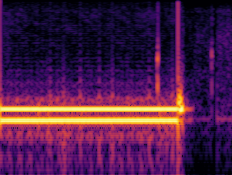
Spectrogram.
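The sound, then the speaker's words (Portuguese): A telephone line tone while a bank call is transferred and placed on hold, a loud steady single-pitched tone that cuts off abruptly near the end, leaving near silence. “fica um momento na linha, que a ligação vai ficar com aspecto de mudo ou numa musiquinha de espera, tá? Só um momento. Valeu. Transferência.”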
